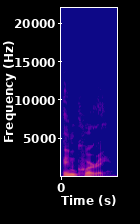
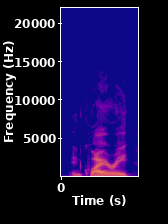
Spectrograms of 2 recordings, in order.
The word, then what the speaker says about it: inquiry: They're both completely acceptable. And yet, even though I know that, even though I know inquiry and inquiry are both are both perfectly acceptable pronunciations, every time I say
